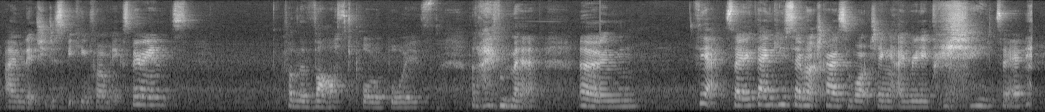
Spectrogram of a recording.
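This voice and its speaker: A woman's voice: mid-range voice, normal speed, a bit bright, echoey room, a little hiss or hum, poor audio. A young woman with a whiny voice, ranting frankly to camera in a casual vlog. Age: young adult. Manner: emphatic and frank, with frequent fillers. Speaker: vlogger.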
